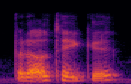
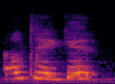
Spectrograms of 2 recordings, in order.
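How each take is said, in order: First: Said in the usual way. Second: Higher, softer repeat. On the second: Acted.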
